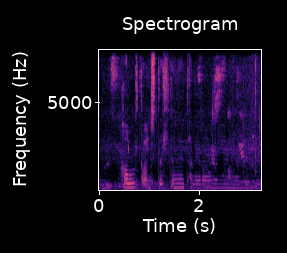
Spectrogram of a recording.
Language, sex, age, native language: Icelandic, female, 15, Lithuanian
